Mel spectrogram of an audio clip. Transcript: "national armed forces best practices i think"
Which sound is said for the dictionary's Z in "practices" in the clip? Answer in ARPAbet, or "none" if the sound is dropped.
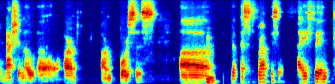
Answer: S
